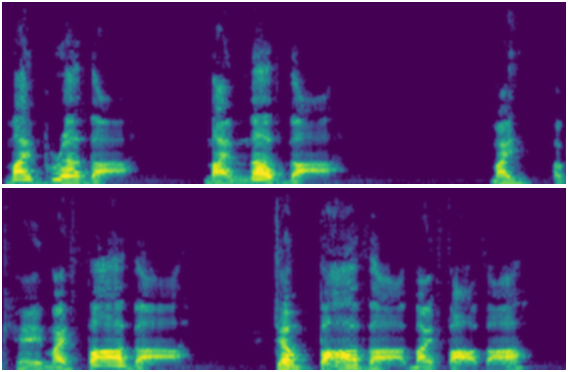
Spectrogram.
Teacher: that uses the voice box these um or in the middle a lot of times in the middle of words you'll have th like brother the mother father weather and all of those get replaced in cockney with a b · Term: voiced th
